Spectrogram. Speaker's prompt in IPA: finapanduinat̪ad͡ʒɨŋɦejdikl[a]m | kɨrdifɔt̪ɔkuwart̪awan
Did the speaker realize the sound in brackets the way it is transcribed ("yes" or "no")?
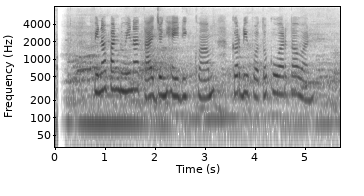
yes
